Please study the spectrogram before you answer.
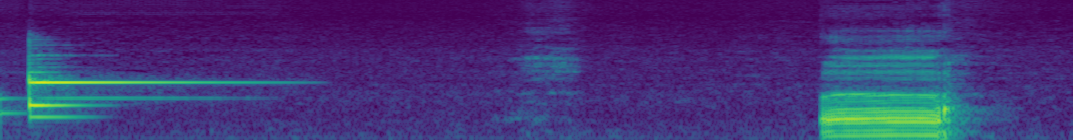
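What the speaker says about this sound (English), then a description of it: "notifications" Digital notification sounds: a bright chime rings out and fades over about a second, a faint blip follows, then a short buzzy electronic tone, all clean and close with no talking.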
